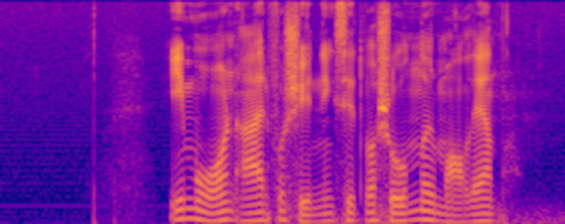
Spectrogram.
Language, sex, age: Norwegian, male, 29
